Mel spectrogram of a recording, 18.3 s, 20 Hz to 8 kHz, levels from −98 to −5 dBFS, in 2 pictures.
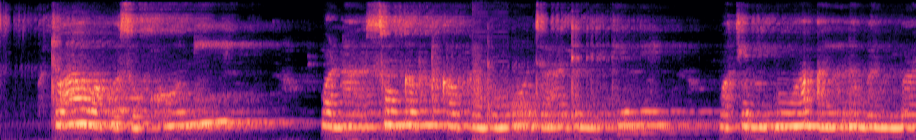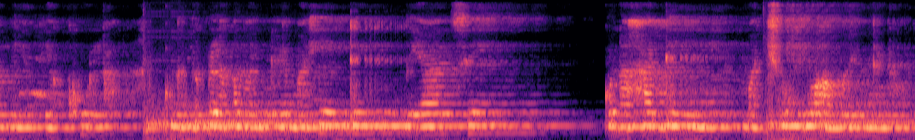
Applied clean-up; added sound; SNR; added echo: neural separator model SepFormer DNS4.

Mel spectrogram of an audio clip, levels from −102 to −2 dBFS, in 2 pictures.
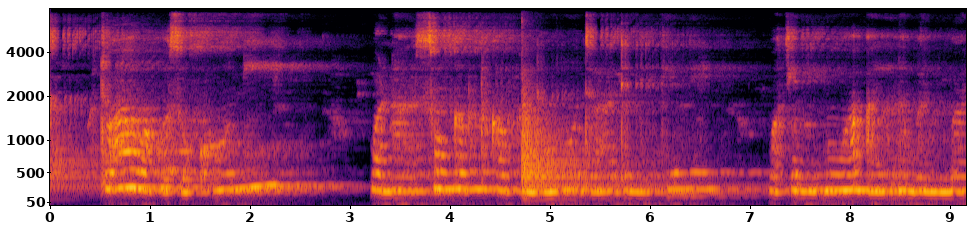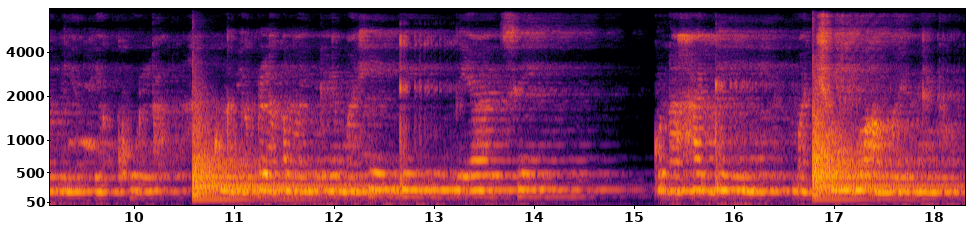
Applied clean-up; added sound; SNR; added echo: none; Drum; 7 dB; reverberation time 2.1 s.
